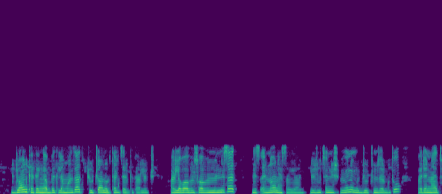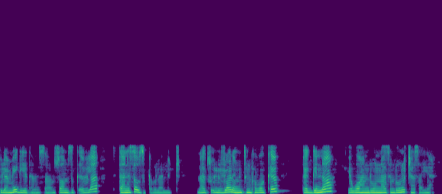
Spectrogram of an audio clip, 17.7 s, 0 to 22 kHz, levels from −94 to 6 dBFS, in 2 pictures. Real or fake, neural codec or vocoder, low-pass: real; none; 5.4 kHz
